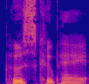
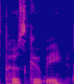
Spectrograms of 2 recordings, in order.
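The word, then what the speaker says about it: Pouce Coupe: And then it's like, there are two pronunciations. There's Pooscoopy and Pooscoupe. So then I was calling it Pooscoupe.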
